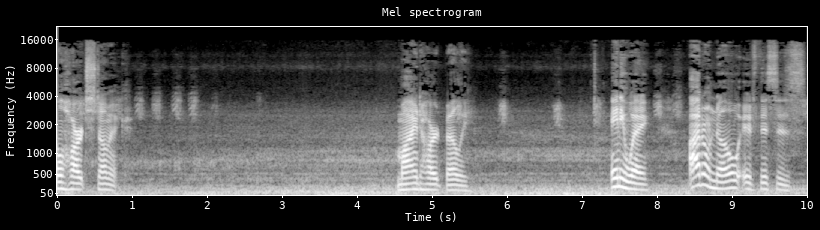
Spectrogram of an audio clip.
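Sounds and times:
low outdoor rumble: 0.0 - 10.0
small animal chirping: 5.8 - 8.5.

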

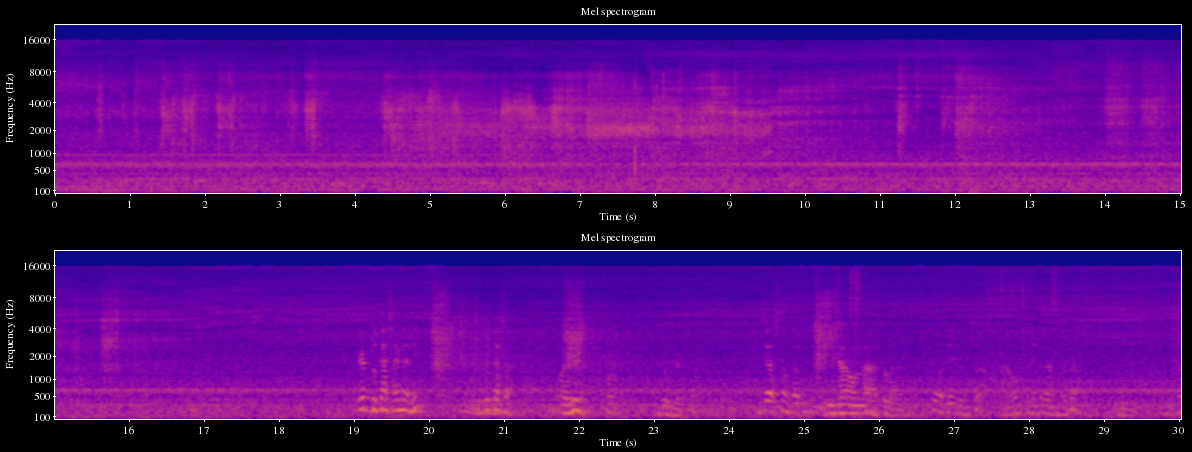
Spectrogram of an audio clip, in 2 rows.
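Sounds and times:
equipment hum with whine: 0.0 - 30.0
hissing bursts: 1.3 - 16.6, 20.0 - 20.9, 21.7 - 22.5.

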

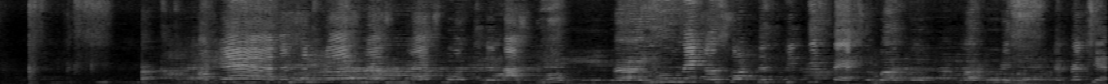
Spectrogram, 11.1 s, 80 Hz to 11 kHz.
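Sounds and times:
high young voices singing: 1.6 - 11.0.

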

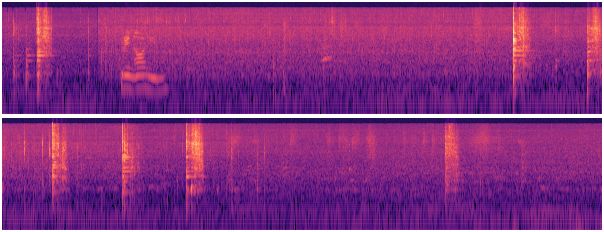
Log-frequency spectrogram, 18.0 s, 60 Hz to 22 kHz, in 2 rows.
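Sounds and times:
spatula scraping and knocking wok: 0.0 - 1.4, 7.0 - 16.4
food sizzling in a wok: 0.0 - 16.6.

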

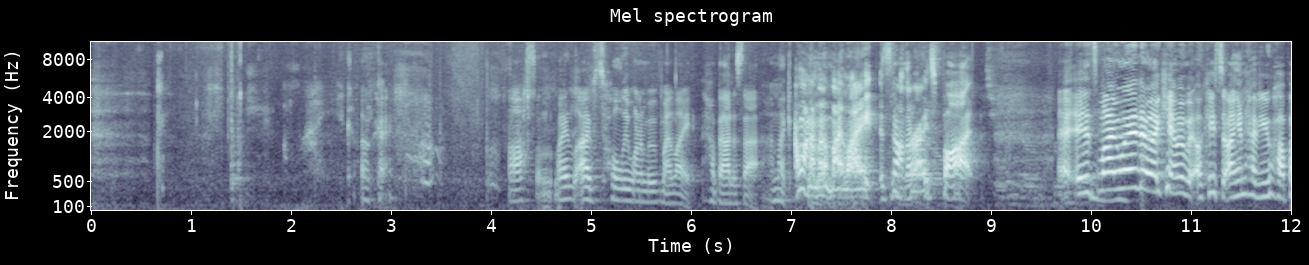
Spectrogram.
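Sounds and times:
person whispering: 1.9 - 2.9.

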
